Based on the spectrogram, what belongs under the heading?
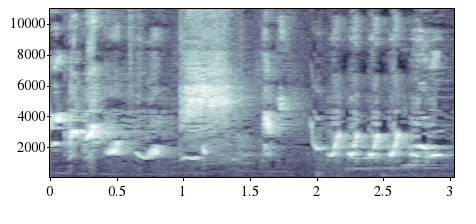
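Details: Greater green leafbird, kept in captivity, giving a full isian imitation song: mixed chattery whistles, a harsh hissing burst, then a quick run of six or seven evenly spaced bright slurred notes.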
